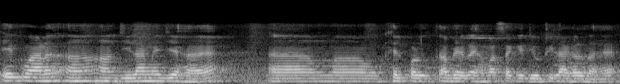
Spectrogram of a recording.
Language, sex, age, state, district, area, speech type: Maithili, male, 30-45, Bihar, Sitamarhi, urban, spontaneous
